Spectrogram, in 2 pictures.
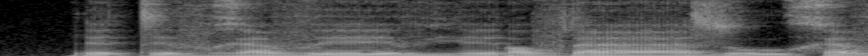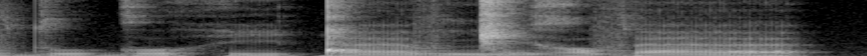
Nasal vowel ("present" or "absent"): absent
